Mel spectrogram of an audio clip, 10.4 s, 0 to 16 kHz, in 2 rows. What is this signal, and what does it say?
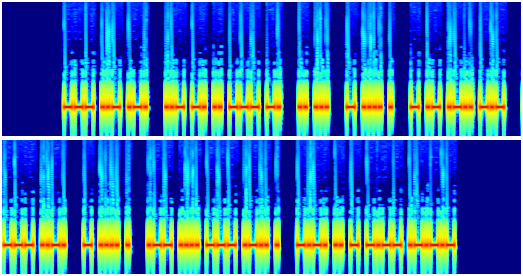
Morse code, heard as a keyed tone, about 46 wpm, 700 Hz. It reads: OUR UNION IS THE TALK OF THE WHOLE CITY.
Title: Sentences from Top 1400 Words 45wpm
